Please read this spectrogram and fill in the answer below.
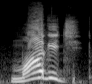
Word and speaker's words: mortgage: T is a silent letter. Mortgage.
